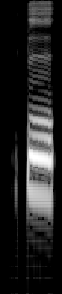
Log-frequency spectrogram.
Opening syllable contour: low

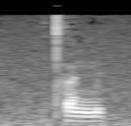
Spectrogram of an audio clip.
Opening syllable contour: low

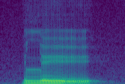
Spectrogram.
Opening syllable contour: falling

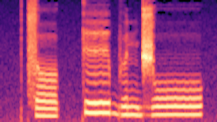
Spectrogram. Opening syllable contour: low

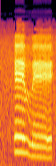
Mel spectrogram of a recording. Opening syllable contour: high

